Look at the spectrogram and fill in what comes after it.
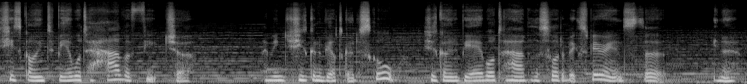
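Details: Adult woman speaking; typical adult speech.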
